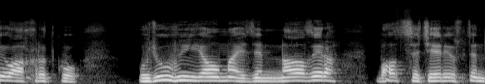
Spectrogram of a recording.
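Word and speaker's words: ناضرة: سے بہت اہم ہے۔ پہلے ناظرہ ضاد کے ساتھ ہے اور دوسرا ناظرہ زوا یعنی زوئے کے ساتھ ہے۔ دونوں کے معنی،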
